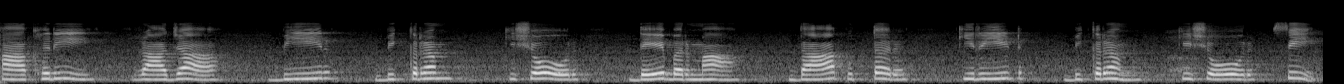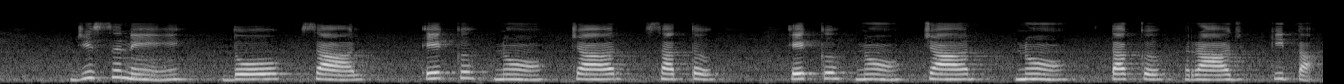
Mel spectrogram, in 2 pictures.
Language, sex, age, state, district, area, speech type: Punjabi, female, 30-45, Punjab, Fazilka, rural, read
